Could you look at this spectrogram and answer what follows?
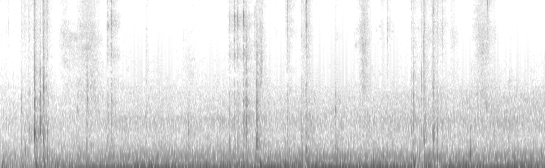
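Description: A computer keyboard clicks in quick irregular bursts as a full name is typed, close and clear over a low steady hum.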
